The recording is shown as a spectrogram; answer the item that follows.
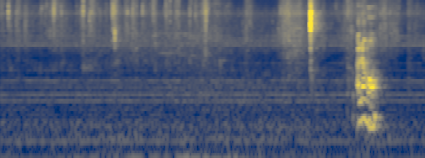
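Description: Faint mouth sounds of guava leaves being chewed and rubbed against the teeth, with a few small clicks and one sharper click about three seconds in. A woman's voice starts speaking near the end.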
